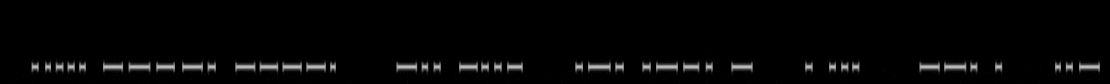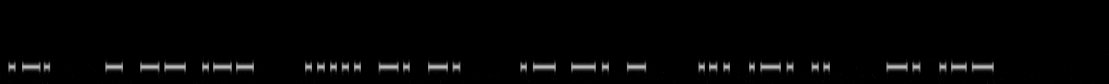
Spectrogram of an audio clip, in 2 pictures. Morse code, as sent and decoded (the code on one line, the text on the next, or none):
..... ----. ----. / -.. -..- / .-. .--. - / . ... / --. . / ..- .-. / - -- .-- / ..... -. -. / .- -. - / ... .-. .. / -. .--
599 DX RPT ES GE UR TMW 5NN ANT SRI NW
